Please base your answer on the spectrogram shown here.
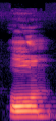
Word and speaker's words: ओम: तो निकल जाएगा नहीं ओम को जो उच्चारण करना है उसका भी तरीका होगा ऐसा नहीं करना ओम अम अम अम जो म है उसका छोटा नहीं करना बराबर तीनों को एक ही ओम ओम ओम इसी क्रम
